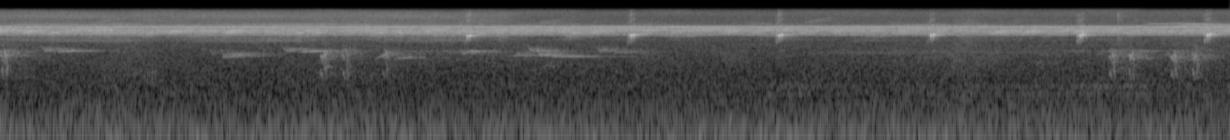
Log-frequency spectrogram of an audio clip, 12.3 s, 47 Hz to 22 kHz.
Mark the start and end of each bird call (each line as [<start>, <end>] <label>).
[0.00, 4.36] Russet-backed Oropendola (Psarocolius angustifrons)
[0.00, 6.66] Hauxwell's Thrush (Turdus hauxwelli)
[5.16, 5.75] unidentified bird
[10.96, 12.26] Russet-backed Oropendola (Psarocolius angustifrons)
